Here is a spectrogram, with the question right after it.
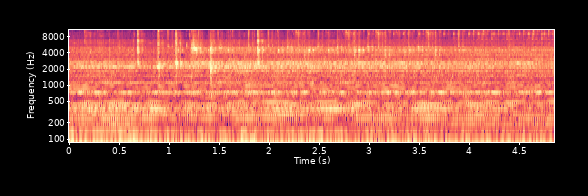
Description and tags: Space Sound Rythm Voice Creatures Synth Soundscape 20201014
Space Sound Rythm Voice Creatures Synth Soundscape
SFX conversion Edited: Adobe + FXs + Mastered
